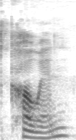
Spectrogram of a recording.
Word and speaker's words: Cohen: I think it's really, I like how it's spelled. I like that there's a silent H in it. And I love that it's two syllables and that it is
